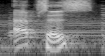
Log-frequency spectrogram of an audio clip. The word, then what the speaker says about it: abscess: অ্যাবসেস, ফোঁড়া, বিস্ফোটক। অ্যাবসেস, ফোঁড়া, বিস্ফোটক। এখানে mark করা সি লেটারটি হচ্ছে অনুচ্চারিত লেটার।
